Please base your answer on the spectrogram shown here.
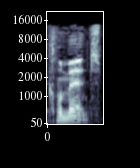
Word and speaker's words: Clements: Yeah, he pronounced it Clements, but that's fine. Clements, okay.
